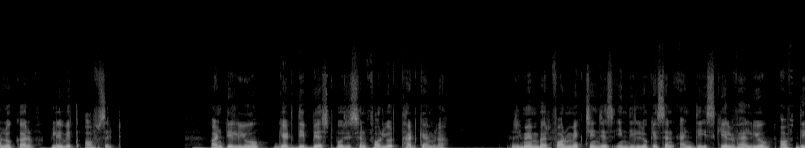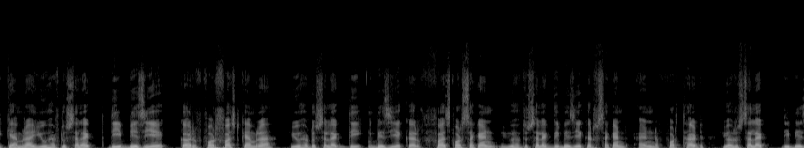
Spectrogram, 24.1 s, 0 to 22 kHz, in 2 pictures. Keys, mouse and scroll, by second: 17.8 ctrl+z, 18.5 click, 19.4-24.1 drag.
